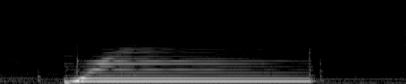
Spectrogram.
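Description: A single electric guitar note, plucked about a second in, held steady for about two and a half seconds and then cut off short. It plays through a Chase Bliss Condor's low-pass filter, with resonance at its highest and swept by an envelope follower from the Empress ZOIA, set so the filter should open as the note is played.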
